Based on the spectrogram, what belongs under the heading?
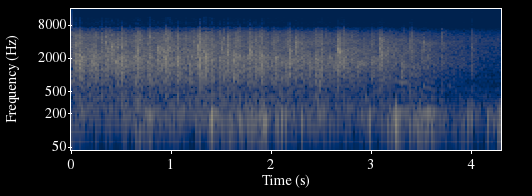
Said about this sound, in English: There you can clap for that.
